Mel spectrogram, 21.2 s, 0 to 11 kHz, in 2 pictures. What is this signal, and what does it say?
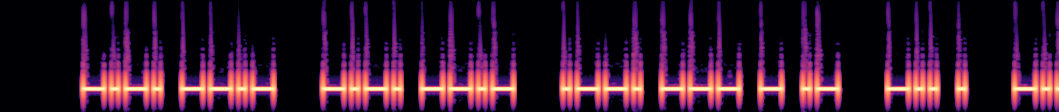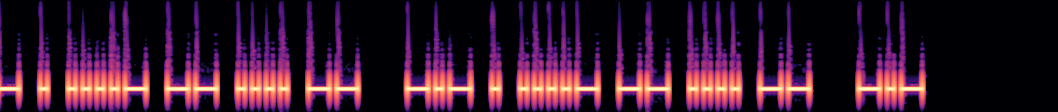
Morse code, heard as a keyed tone, about 17 wpm, 700 Hz. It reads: CQ CQ POTA DE KE4MHM KE4MHM K
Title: Speed-Racing Common QSO Phrases - 17wpm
